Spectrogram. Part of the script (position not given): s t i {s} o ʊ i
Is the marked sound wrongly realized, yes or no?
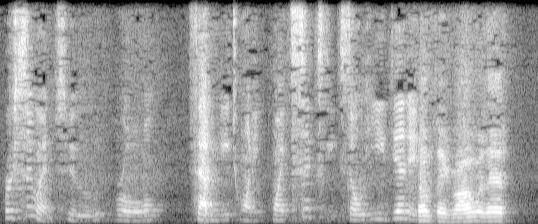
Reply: no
